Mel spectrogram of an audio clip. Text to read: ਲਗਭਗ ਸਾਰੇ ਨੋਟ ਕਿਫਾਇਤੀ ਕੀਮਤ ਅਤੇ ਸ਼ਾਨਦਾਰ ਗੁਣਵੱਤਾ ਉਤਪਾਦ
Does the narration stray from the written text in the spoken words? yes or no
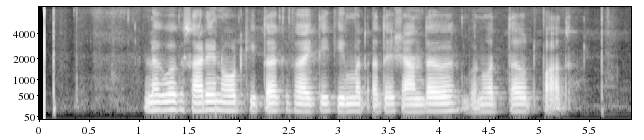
yes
